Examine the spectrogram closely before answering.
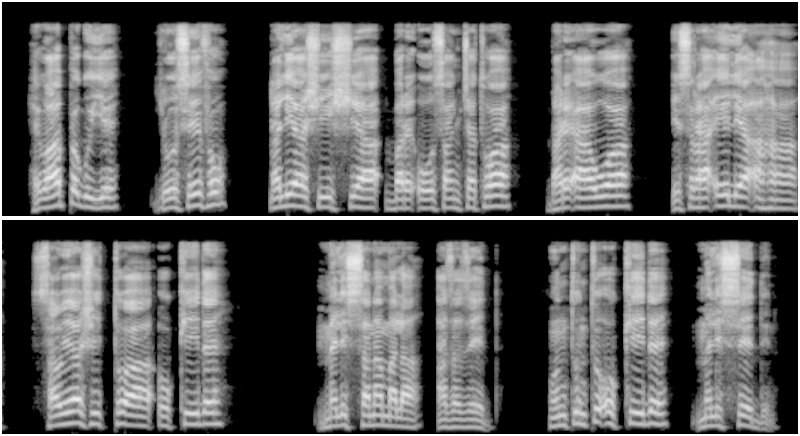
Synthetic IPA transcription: hɛwaːpːɛɡʊjːɛ | jo̞ːse̞ːfɔ | ɗɐlɪjaːʃiːʃːɪjaːbɐɾɛʔo̞ːsɐnt͡ʃːɐt̪ʊwaː | bɐɾɛaːwʊwaː | ɪsɾaːʔeːlɪjaːʔɐɦaː | sɐwɪjaːʃ̬ɪt̪ːʊwaːʔɔkːiːd̪ɛ | mɛlɪsːɐnɐmɐlɐɐzɐze̞ːd̪ːɐ̥ | ʔʊnt̪ːʊnt̪ːʊɔkːiːd̪ɛ | mɛlɪsːe̞ːd̪ːɪ̰nɔ

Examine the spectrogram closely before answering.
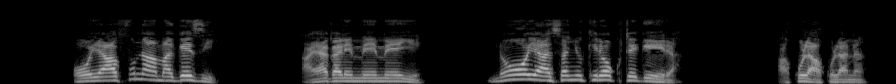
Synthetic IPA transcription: ojafunaːmaɡe̞zḭ | a̰jaɡale̞me̞ːme̞ːje̞̰ | nowojaːsaɲukiɾo̞ːku̥te̞ɡe̞ɾa̰ | kula̰ːkulana

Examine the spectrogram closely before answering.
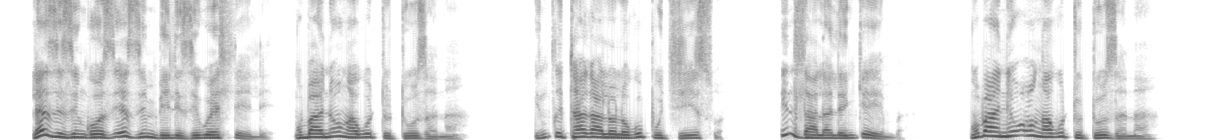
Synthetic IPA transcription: leziziŋoziezimbʱiliziɣwɛɬɛlɛ | ŋuβaniɔŋaɣud̥ʱud̥ʱuzana | iǀitʰaɣalɔloɣub̥ʱud̥ʒ̥ʼʱiːswa | ind͡ɮʱalalɛŋkʼɛːmbʱa | ŋuβaniɔŋaɣud̥ʱud̥ʱuzana

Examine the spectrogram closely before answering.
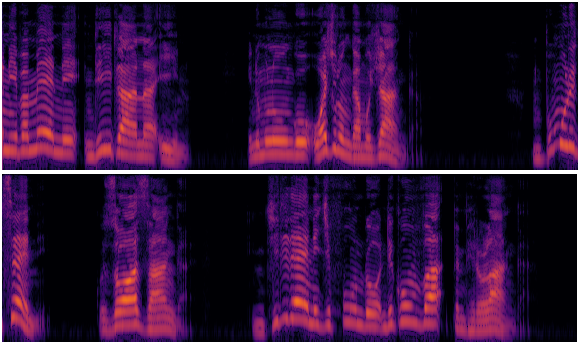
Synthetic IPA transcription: nip̬amɛnɛndiːtanaʔiːnu | inɛmuluŋɡuwat͡ʃiluŋɡamɔt͡ʃaːŋɡa | m̩pumulit͡sʰɛnḭ | kuzɔwazaːŋɡa̰ | n̩t͡ʃitiɾɛnit͡ʃifundɔndikuɱvapɛmpʰɛɾɔla̰ːŋɡa

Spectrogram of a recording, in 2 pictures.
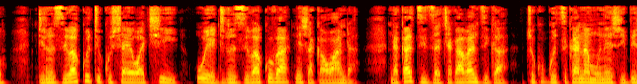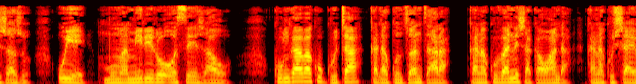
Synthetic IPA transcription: ndino̞ziʋakutikuʃaiwat͡ʃii | uje̞ndino̞ziʋakuʋane̞ʐakawaːnda | ndakad͡zid͡zat͡ʃakaʋanzik̬a | t͡ʃo̞kuɡʱut͡sikanamune̞ʐip̬iʐaːʐo̞ | uje̞ | mumamiɾiɾo̞ose̞ʐaːwo̞ | kuŋɡaʋakuɡʱutakanakunzwanzaɾa | kanakuʋane̞ʐakawanda | kanakuʃaːiwa

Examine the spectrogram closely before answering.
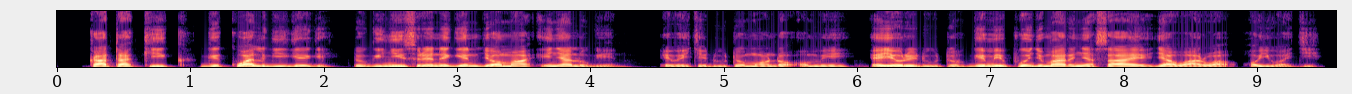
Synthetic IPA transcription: katakikɡɪkwalɡiɡeɡɪtoɡɪɲisɾeneɡɪnd͡ʒɔmaʔɪɲaloɡḛnu | ewet͡ʃedutomɔndɔʔɔmɪejoɾedutoɡɪmɪpwoɲd͡ʒmarɲasajed͡ʒawaɾwaɔjwa̰d͡ʒi

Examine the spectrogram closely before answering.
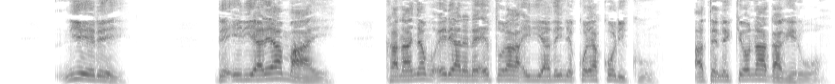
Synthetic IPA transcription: nieɾe | ndeʔiɾiaɾeamae | kanaɲamoeɾeanɛnɛetoɾaɣaiɾiaðeinekoɾejakoɾikṵ | atenekejɔnaɡaɣeɾwɔ̰

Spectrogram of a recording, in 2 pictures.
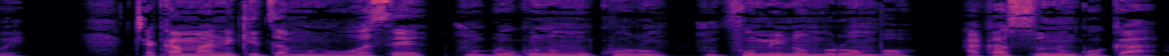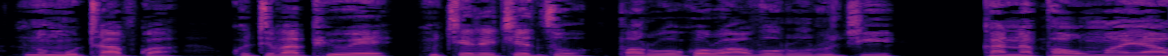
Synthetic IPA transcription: t͡ʃakamanikid͡zamun̤uwo̞se̞muɗukuno̞mukuɾumup͡fumino̞muɾo̞mbo̞ | akasunuŋɡukano̞mutapwa | kut̬iʋapʰiwe̞mut͡ʃe̞ɾe̞t͡ʃe̞d͡zo̞paɾuo̞ko̞rwaʋo̞rwe̞ɾud͡ʒɡi | kanapaumajaːʋ

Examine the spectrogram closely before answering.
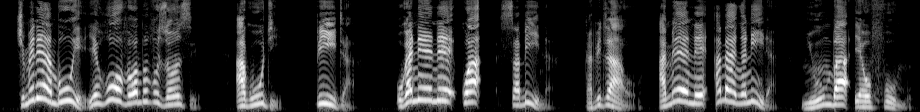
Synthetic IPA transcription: t͡ʃɔmɛnɛambujɛ̰jɛɦɔvawampʰaɱvuzɔnsɛ | ak̬ut̬ḭ | pita̰ | ukanɛnɛkwa | saɓina̰ | kap̬ita̰wɔ̰ | amɛnɛamajaŋaniɾa̰ | ɲumbajaufuːmu

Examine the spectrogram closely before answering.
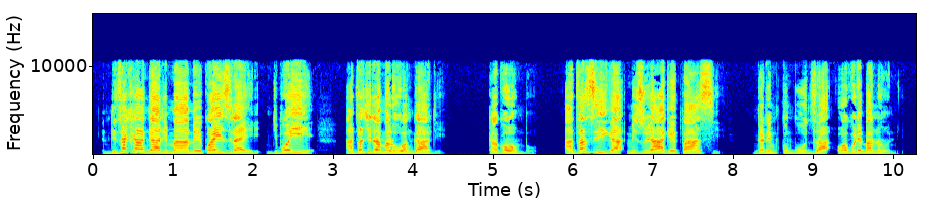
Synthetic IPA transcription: ndid͡zakʰalaŋɡatimamɛkwais̬ɾaɛlḭndip̬ɔijɛ | ad͡zat͡ʃitamaluwaŋɡaːt̬i | kak̬ɔmbɔ | ad͡zazikamizɔjak̬ɛpansḭ | ŋɡatim̩kuŋɡud͡zawak̬ulɛɓanɔːni

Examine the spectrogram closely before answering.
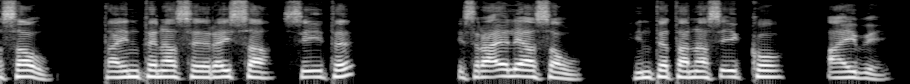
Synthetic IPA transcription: ɐsɐw | t̪ɐhɪnt̪ːɛnɐse̞ːɾɛjsːɐsɪɪt̪ɛ | ɪsɾaːʔɛlɛɐsɐw | hɪnt̪ːɛt̪ɐnɐsɪɪkːɔ | ɐjbeː

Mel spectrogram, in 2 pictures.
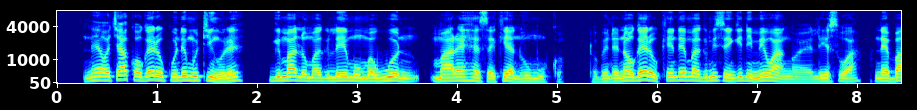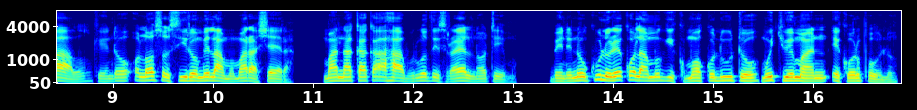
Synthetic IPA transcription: nɛɔt͡ʃakɔɡɛɾɔkwondemotiŋoɾe | ɡɪmalomaɡlemomawonmaɾɛɦɛsɛkɪanomuko | tɔbendenɛɔɡɛɾɔkendemaɡmɪs̬eŋɡɪnɪmɪwaŋɔɛlɪswanɛbalkendoʔɔlɔsosiɾomɪlamɔmaɾaʃɛɾa̰ | manakakaːɦabɾwod̪ɪsɾaɛlnɔtɪmɔ | bendenokuloɾekɔlamoɡikmɔkɔdutomot͡ʃwemanekoɾpolo

